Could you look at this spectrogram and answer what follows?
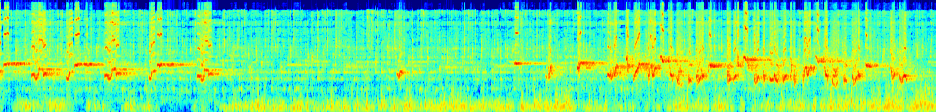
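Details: Yellow-vented bulbul in a long, active rapid-fire song used to lure other bulbuls into singing: bubbly, slurred whistled phrases that rise and drop, given in quick runs over a steady low rumble.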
